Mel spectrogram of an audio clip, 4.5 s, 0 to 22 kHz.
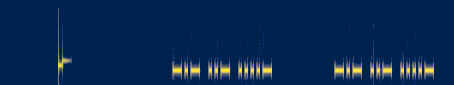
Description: Morse code, heard as a keyed tone, about 37 wpm, 700 Hz. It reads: KU4 KU4
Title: USA Call Sign Prefixes - Repeated 2x - 40wpm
